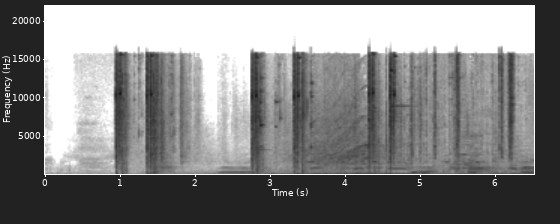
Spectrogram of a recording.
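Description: A pistol fires several sharp shots close by.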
